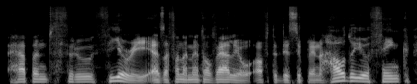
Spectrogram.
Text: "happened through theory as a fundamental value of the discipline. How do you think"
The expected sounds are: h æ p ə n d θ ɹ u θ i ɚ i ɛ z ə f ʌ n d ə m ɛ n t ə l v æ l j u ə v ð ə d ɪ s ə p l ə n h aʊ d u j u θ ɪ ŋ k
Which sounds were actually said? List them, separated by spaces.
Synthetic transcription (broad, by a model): h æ p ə n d θ ɹ u θ i ɚ i ɛ z ə f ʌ n d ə m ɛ n t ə l v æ l j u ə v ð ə d ɪ s ə p l ə n h aʊ d u j u θ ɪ ŋ k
